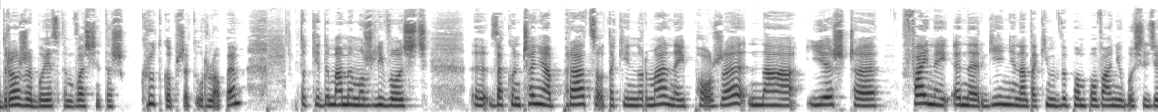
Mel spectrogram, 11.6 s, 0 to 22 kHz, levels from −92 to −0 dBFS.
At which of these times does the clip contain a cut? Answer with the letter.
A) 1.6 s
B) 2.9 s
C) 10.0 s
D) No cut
B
